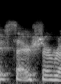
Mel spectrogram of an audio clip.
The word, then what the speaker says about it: Saoirse: Saoirse Ronan? – Saoirse. – Saoirse. – Saoirse. I even looked up a video on YouTube how to pronounce her name properly, so I got her to say Saoirse Ronan.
